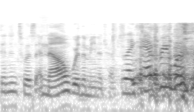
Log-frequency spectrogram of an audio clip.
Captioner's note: laughing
